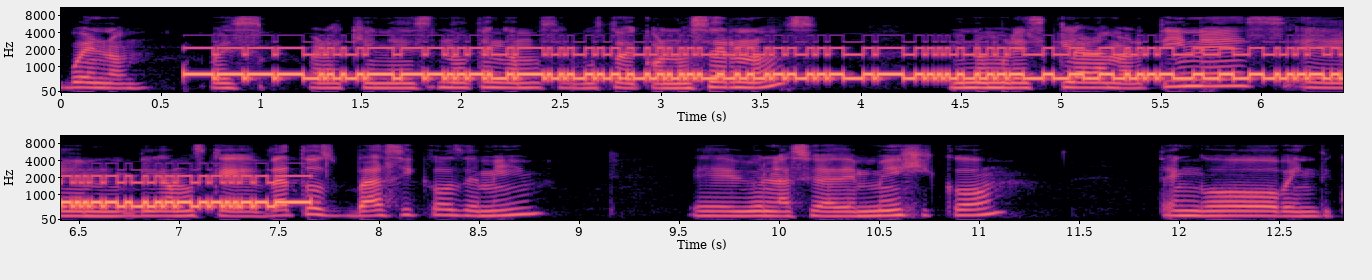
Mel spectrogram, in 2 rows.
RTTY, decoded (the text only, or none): VK3DNI DE HA5NS 599 599 067 067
